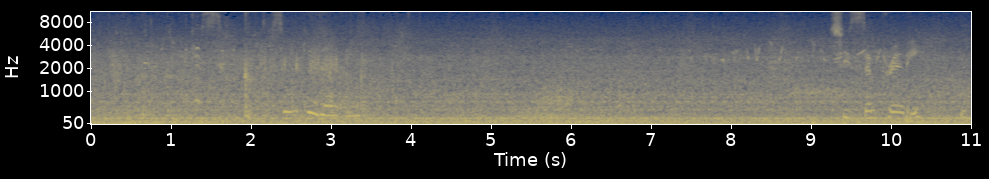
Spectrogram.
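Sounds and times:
low engine-like hum: 0.0 - 11.0.

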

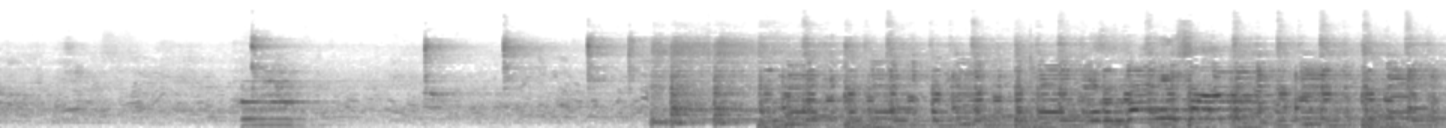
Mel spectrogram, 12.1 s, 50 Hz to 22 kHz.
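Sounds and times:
bass guitar: 2.0 - 2.7, 6.3 - 12.0
ska band playing: 2.0 - 2.9, 5.4 - 12.0.

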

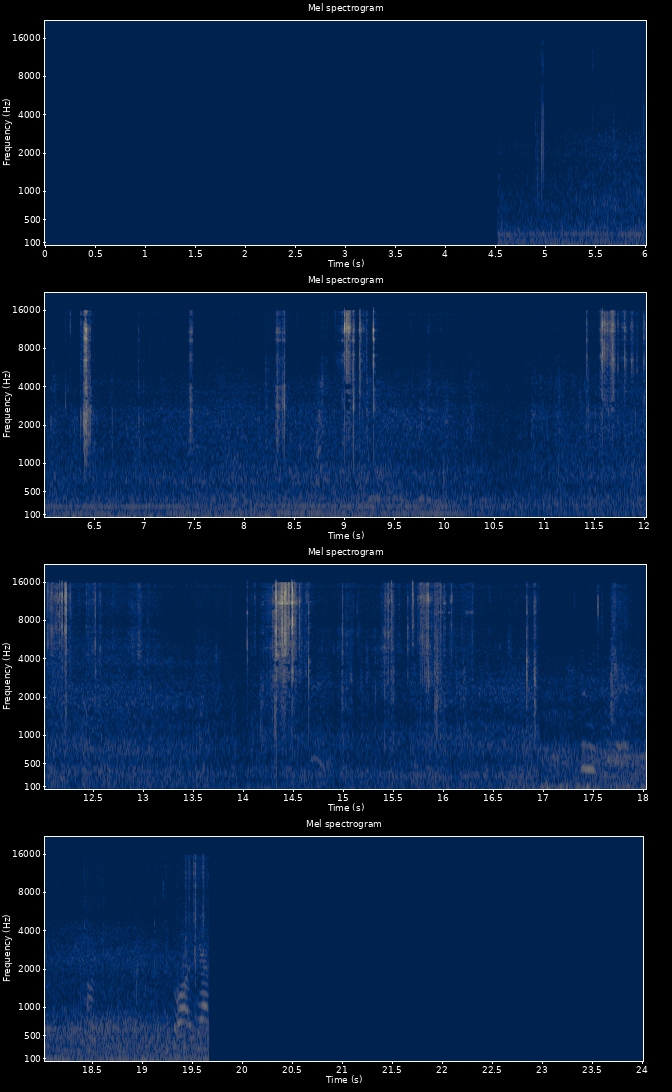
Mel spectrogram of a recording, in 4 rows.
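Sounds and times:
seashells clicking together: 14.0 - 16.2.

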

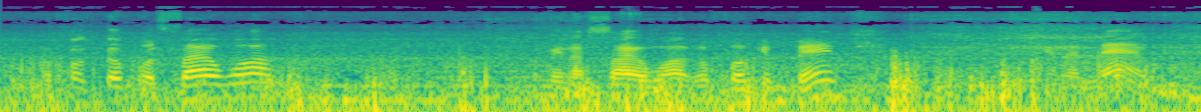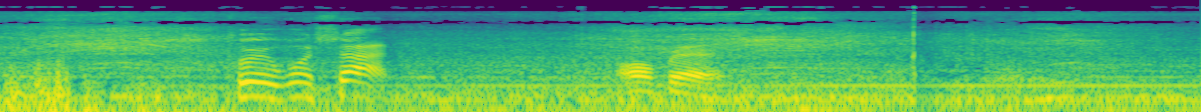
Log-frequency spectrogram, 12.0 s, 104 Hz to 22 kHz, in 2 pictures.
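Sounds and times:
engine rumbling: 0.0 - 12.0.

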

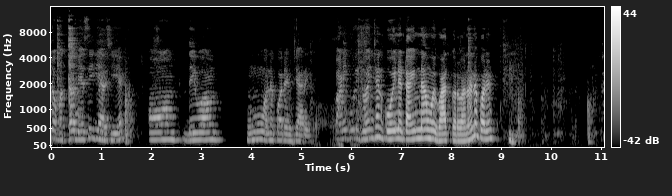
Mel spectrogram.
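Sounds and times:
woman talking: 0.0 - 8.9.

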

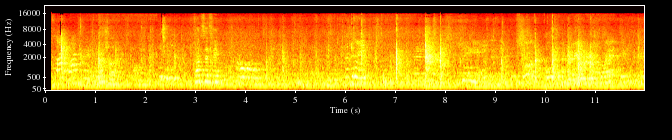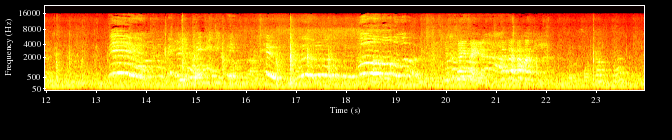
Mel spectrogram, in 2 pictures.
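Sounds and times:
children chattering and calling out: 0.2 - 22.4
child calling out: 13.2 - 14.3, 16.4 - 19.5.

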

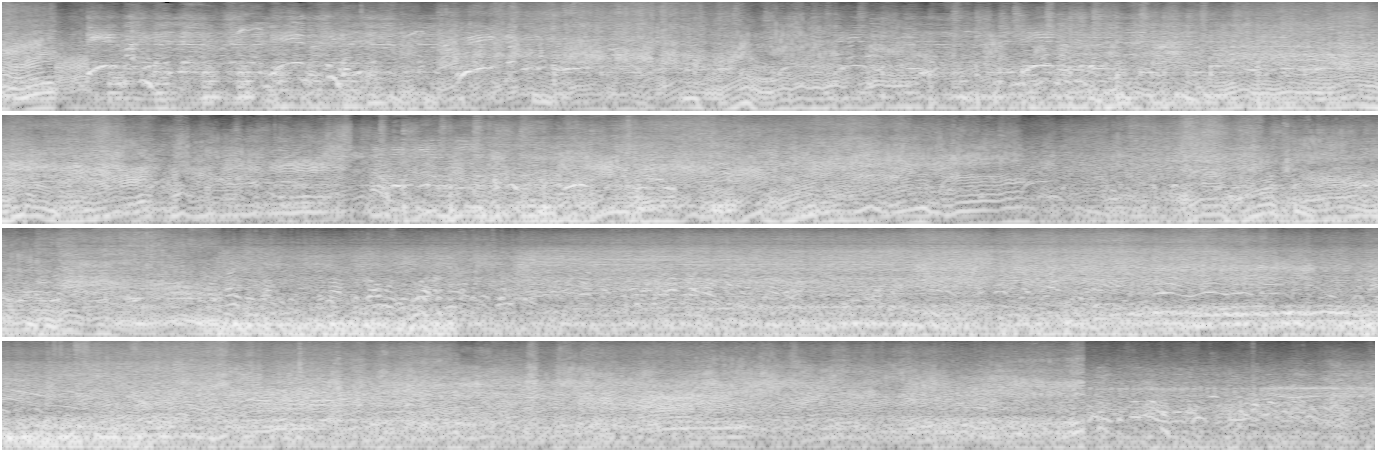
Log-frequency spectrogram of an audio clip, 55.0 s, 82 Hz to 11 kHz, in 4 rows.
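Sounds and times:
motorcycle engines revving: 0.0 - 55.0
motorcycles riding past: 0.0 - 55.0.

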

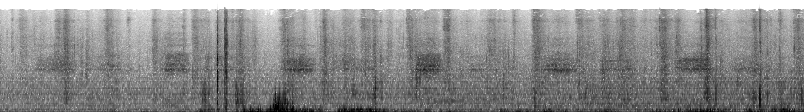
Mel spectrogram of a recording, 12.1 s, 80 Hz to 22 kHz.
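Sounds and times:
footsteps crunching on dry leaves: 0.0 - 12.0.

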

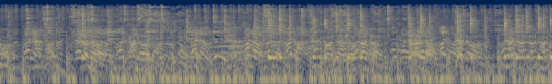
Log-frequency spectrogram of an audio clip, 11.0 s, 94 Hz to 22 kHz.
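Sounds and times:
repeated percussion strikes: 0.0 - 11.0.

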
